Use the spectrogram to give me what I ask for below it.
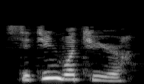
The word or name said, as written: voiture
